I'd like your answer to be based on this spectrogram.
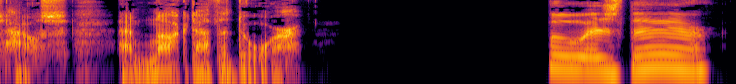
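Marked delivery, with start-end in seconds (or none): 4.1-5.4 put-on higher, slow, frail old-woman call; old grandmother. A narrator's reading. Sick grandmother calling to the door, high and slow. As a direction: call out weakly from a sickbed.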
